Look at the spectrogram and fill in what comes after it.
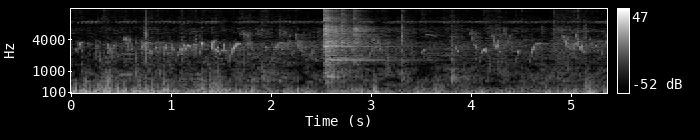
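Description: Small birds chirping busily over a steady low rumble, with a short hiss about two and a half seconds in.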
